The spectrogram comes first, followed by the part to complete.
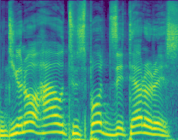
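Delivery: put-on Israeli accent with very high pitch. Retelling a joke, imitating how the guy in it sounded. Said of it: "That's what he sounded like".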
